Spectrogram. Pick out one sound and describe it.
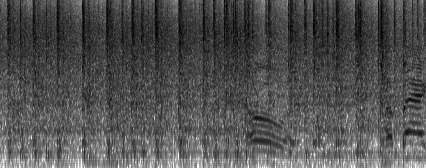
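Snare drums rattle out quick, sharp beats.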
